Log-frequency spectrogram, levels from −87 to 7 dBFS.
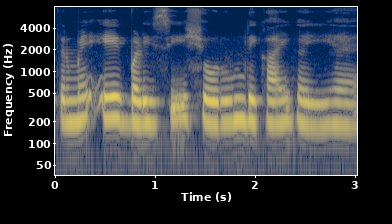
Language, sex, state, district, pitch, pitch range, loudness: Hindi, female, Delhi, New Delhi, 195 Hz, 185-205 Hz, -14 LUFS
